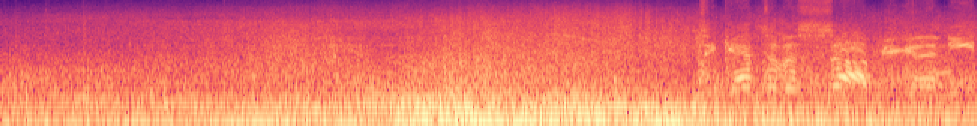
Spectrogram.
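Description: A jet roars past overhead.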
